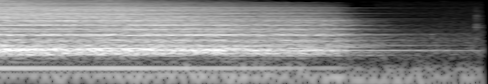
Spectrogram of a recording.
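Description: Crash cymbal ringing out after being struck, its shimmering wash slowly dying away and fading out near the end.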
